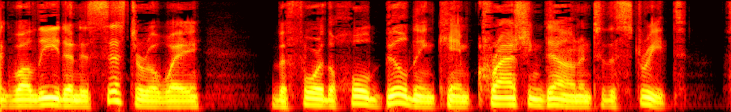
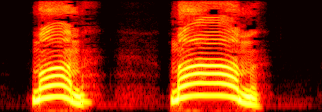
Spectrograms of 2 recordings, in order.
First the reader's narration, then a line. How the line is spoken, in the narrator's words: Mahmoud yelled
